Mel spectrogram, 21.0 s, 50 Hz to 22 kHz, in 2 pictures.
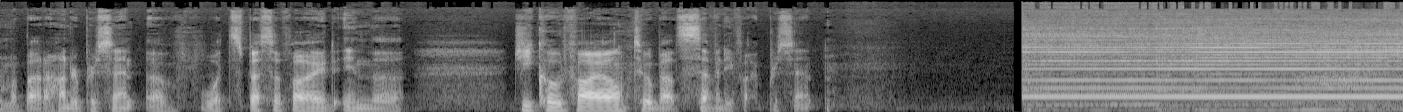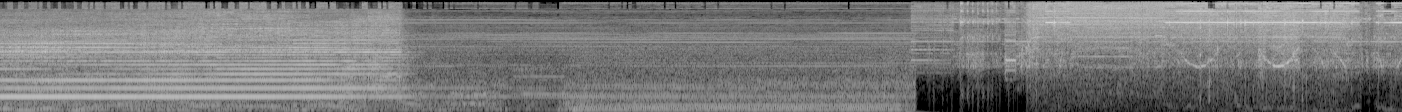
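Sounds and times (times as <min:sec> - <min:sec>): rumble of wood cutting: 0:07.7 - 0:17.4
router spindle whine: 0:07.7 - 0:21.0.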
